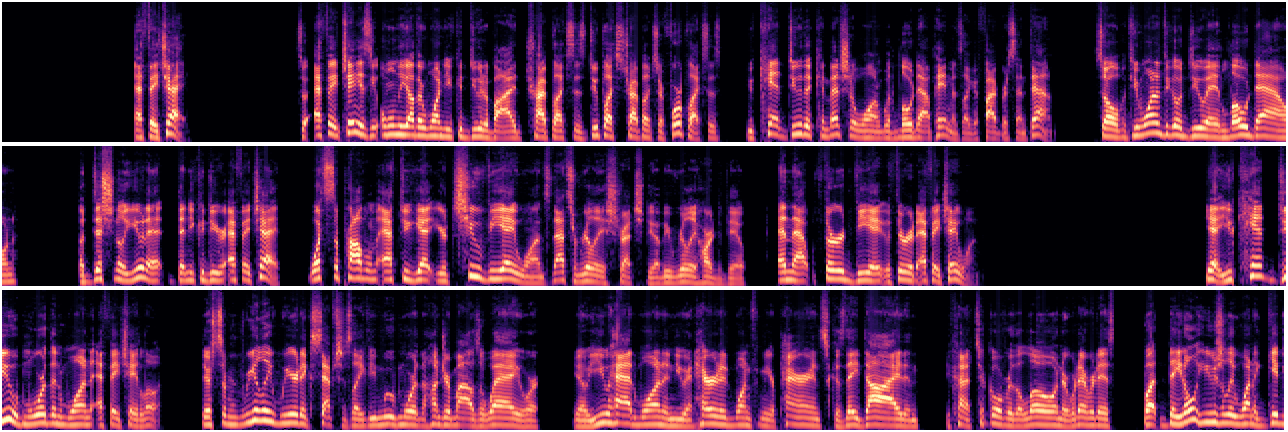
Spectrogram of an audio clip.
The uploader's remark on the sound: This was a live class recorded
